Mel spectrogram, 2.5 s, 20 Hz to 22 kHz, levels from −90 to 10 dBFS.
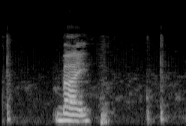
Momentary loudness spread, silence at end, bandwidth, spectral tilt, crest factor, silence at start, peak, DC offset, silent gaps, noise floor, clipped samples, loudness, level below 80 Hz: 23 LU; 0.3 s; 7.2 kHz; -7 dB/octave; 22 dB; 0.1 s; -2 dBFS; under 0.1%; none; -60 dBFS; under 0.1%; -21 LUFS; -68 dBFS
